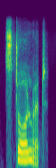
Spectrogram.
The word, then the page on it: stalwart: Indian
